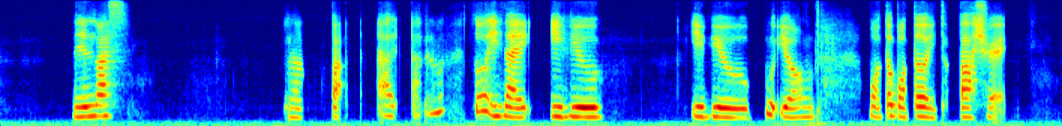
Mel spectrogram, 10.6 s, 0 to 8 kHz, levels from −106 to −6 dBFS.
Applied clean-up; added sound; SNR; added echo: neural diffusion model UNIVERSE++.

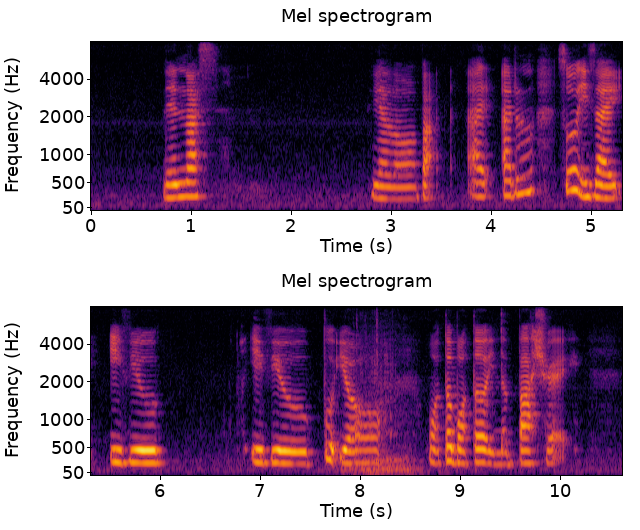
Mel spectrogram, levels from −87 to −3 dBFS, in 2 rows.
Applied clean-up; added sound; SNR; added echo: none; Drawer open or close; 18 dB; none.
